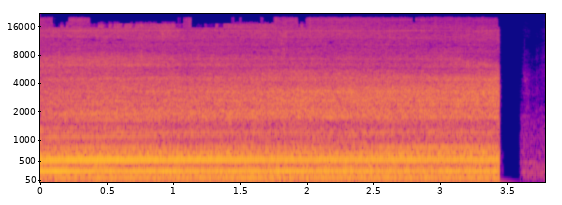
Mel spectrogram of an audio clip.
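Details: Frigidaire dishwasher during operation: loud, steady engine-like drone with a strong hum; defective motor found and replaced.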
